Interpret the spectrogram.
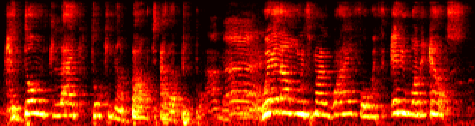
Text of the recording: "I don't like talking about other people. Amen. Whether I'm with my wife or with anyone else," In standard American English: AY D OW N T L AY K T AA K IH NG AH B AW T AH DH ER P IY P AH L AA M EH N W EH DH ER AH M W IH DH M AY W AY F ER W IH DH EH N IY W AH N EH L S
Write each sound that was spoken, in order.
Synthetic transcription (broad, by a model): AY D OW N T L AY K T AA K IH NG AH B AW T AH DH ER P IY P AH L W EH AA AH M W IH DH M AY W AY F ER W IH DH EH N IY W AH N EH L S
